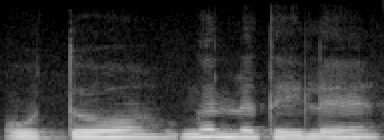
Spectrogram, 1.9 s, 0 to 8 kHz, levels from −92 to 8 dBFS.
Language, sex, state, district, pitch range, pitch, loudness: Wancho, female, Arunachal Pradesh, Longding, 170-190 Hz, 180 Hz, -13 LUFS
